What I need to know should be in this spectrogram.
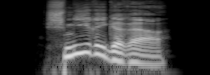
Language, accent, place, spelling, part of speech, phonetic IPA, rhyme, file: German, Germany, Berlin, schmierigerer, adjective, [ˈʃmiːʁɪɡəʁɐ], -iːʁɪɡəʁɐ, De-schmierigerer.ogg
- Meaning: inflection of schmierig: 1. strong/mixed nominative masculine singular comparative degree 2. strong genitive/dative feminine singular comparative degree 3. strong genitive plural comparative degree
